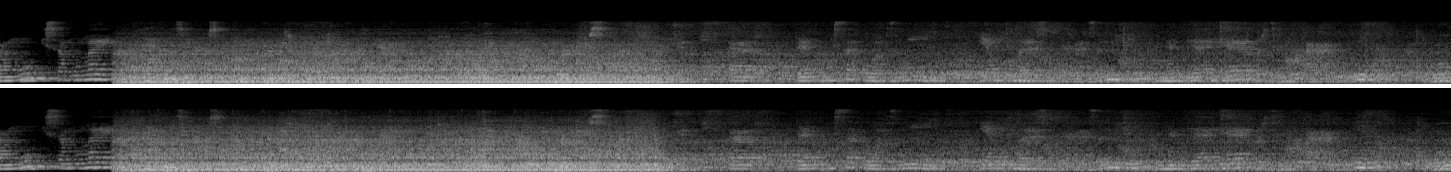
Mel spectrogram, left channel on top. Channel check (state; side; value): normal; both; correlation 0.66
